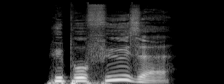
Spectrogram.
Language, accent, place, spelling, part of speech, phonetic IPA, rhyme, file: German, Germany, Berlin, Hypophyse, noun, [hypoˈfyːzə], -yːzə, De-Hypophyse.ogg
- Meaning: pituitary gland, pituitary (endocrine gland)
